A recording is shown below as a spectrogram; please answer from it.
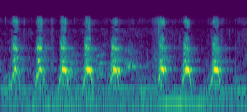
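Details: Celeste the dog barking steadily, eight short sharp barks spaced about half a second apart, evenly paced and of similar loudness, over a faint low hum.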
